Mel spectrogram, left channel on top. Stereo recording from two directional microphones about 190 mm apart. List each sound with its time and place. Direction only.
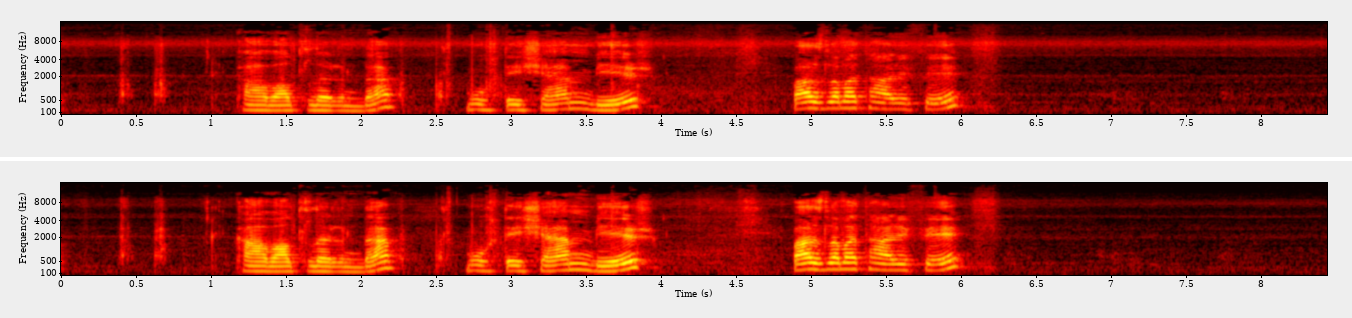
1.1 s speech: centre (ahead or behind)
4.9 s a man's voice: 10° right (ahead or behind)
5.4 s speech: 25° right (ahead or behind)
